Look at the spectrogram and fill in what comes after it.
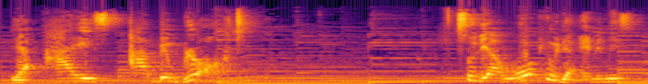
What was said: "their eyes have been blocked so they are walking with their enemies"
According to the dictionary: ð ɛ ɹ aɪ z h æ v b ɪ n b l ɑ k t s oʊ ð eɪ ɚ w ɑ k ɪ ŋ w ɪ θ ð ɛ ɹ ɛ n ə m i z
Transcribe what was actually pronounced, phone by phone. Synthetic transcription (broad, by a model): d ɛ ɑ aɪ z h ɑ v b ɪ n b l ɑ k t s oʊ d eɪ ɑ w ɑ k ɪ ŋ w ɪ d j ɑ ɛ n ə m i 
